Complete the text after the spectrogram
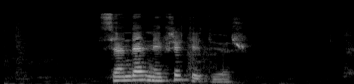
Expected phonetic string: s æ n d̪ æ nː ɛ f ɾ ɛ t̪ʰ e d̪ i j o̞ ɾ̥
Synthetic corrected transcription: s æ n d̪ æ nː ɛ f ɾ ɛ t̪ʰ e d̪ i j o̞ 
